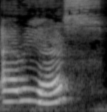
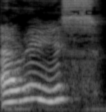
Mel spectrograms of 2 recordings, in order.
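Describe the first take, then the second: First: It is read out letter by letter, Norwegian style. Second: It is said with the usual English vowels. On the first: The speaker calls it wrong. "please stop say Aries" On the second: The speaker calls it right. "because it's Aries"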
